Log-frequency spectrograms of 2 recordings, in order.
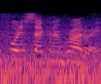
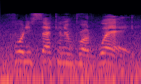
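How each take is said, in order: First: Broadway is said plainly, without extra emphasis. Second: Broadway is said with marked, unusual emphasis. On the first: This is the ordinary way to say it. The speaker calls it right. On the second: Someone is trying to sound fancy. The speaker calls it wrong. "Why would you think to even accentuate Broadway?"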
